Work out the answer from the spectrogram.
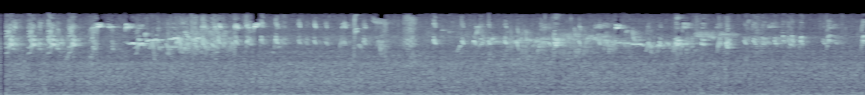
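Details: Busy chorus of many small birds giving rapid high chirps and thin whistles that overlap continuously, some notes rising and falling, over a faint background hiss.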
